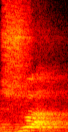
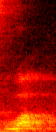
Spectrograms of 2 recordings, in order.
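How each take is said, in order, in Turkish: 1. Kelime 'zh' sesiyle başlar. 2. Kelime 'z' sesiyle başlar. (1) "Dersim ağzında J harfi olarak kullanıldığı için" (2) "bizim mesela Merkez Zazacası'nda zua"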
